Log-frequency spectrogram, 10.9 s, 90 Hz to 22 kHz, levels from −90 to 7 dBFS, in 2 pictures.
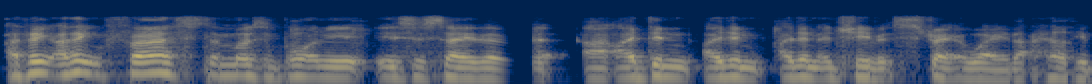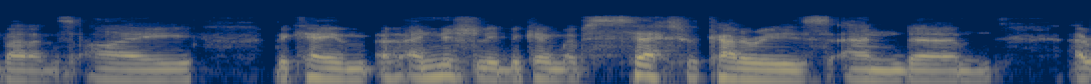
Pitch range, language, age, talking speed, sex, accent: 115-140 Hz, English, 20-39, 190 wpm, male, British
